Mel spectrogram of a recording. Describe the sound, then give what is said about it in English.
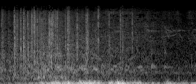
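Low, throaty cooing from homing pigeons rumbles in soft, uneven bursts, with faint rustling and fluttering mixed in. There's no talking. “Recent research on flocks of homing pigeons has shed some light on this very question.”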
